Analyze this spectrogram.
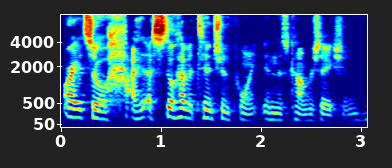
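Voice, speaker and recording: A man talks at a moderate pace with ordinary pitch variation and an ordinary speaking voice. The recording is very clean, with a silent background. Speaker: seminary administrator and student, podcast host.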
